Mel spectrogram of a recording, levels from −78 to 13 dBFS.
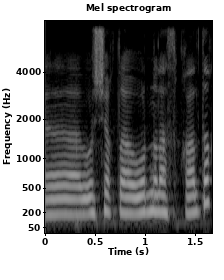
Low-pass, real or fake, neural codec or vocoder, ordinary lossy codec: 7.2 kHz; real; none; none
